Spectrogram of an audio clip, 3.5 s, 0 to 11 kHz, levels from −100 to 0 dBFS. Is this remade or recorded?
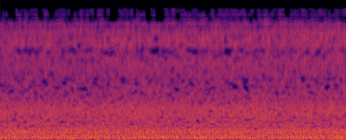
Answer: remade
